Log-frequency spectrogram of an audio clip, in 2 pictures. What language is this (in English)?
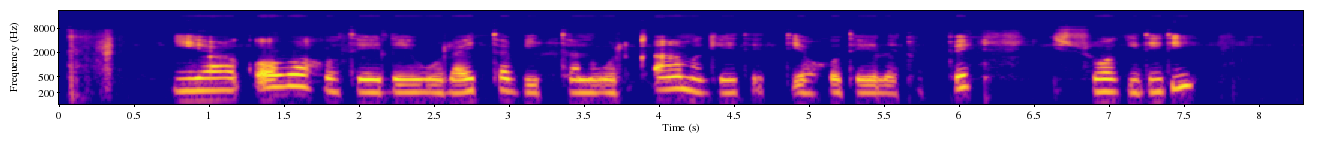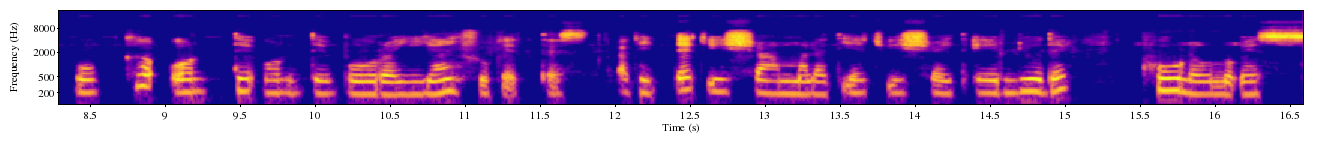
Wolaytta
